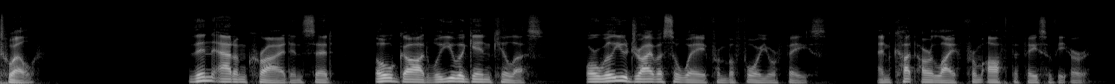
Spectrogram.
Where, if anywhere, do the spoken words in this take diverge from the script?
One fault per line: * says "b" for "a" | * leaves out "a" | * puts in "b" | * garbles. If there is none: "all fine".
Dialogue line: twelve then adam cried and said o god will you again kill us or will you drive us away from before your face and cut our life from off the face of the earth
all fine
